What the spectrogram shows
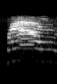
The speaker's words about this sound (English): Okay, now that's my cat.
